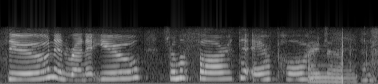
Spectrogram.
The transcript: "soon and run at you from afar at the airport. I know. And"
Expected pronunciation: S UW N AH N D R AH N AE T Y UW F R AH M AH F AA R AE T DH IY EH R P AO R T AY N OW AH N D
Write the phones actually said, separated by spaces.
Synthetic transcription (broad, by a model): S UW N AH N R AH N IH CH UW F R AH M AH F AA R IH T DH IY EH R P AO R AY N OW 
